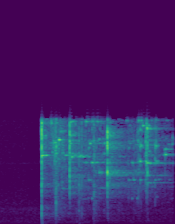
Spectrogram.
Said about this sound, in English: And breaking of glass can indicate the end of a relationship or a friendship.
